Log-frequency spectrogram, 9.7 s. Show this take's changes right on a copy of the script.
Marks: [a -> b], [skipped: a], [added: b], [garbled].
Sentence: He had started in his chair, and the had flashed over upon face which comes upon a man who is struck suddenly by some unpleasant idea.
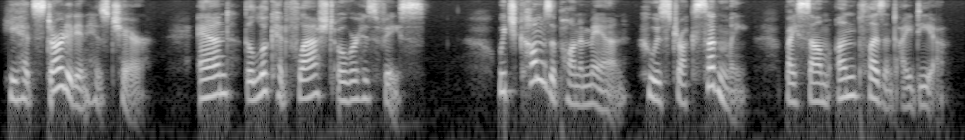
He had started in his chair, and the [added: look] had flashed over [upon -> his] face which comes upon a man who is struck suddenly by some unpleasant idea.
